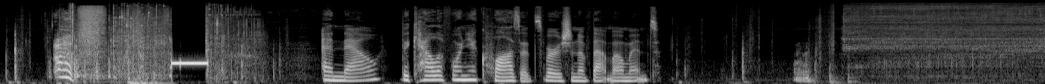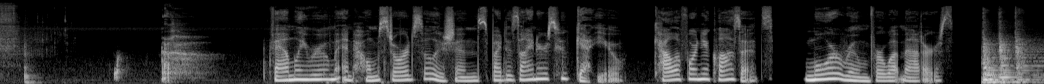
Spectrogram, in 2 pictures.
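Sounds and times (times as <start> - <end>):
toys clattering when stepped on: 0.4 - 2.9
adult groaning in pain after stepping on toys: 0.5 - 1.2
speech: 0.6 - 1.2, 3.2 - 6.7, 13.4 - 20.6
steady censor bleep tone: 1.7 - 2.1
tap water pouring into a glass: 8.4 - 11.2.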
